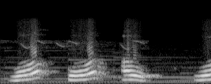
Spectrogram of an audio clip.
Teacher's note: ಓ ಅನ್ನೋದು ಕಂಠದಿಂದ ಉತ್ಪತ್ತಿಯಾಗಿ ತುಟಿಯಲ್ಲಿ ಬಂದು ಕೊನೆಗೊಳ್ಳುತ್ತೆ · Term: ಕಂಠೋಷ್ಟ ಅಕ್ಷರಗಳು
